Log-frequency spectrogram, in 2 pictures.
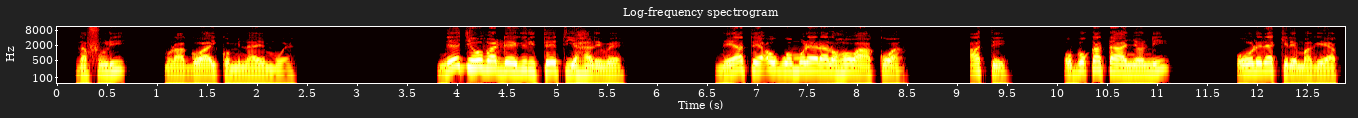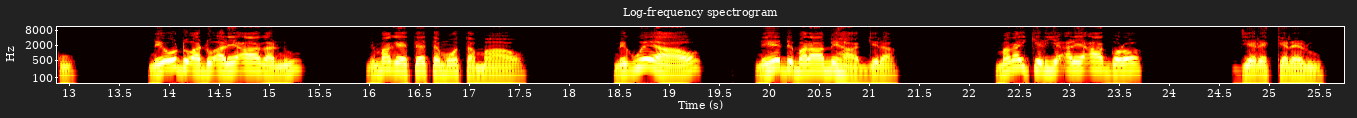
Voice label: psalms, gikuyu drama

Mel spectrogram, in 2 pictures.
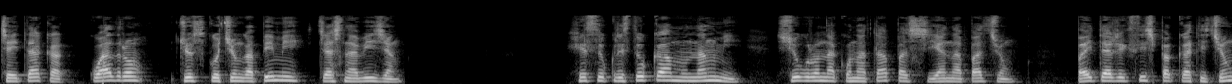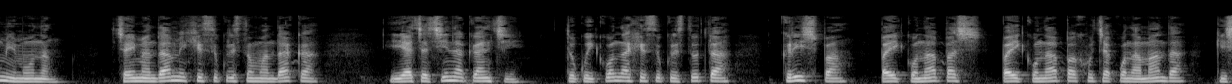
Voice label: good news quichua otovalo

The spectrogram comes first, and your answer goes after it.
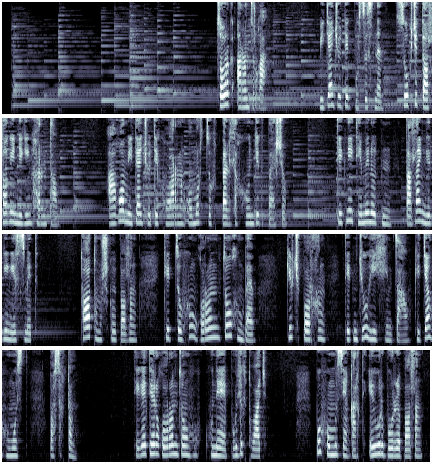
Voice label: mongolian

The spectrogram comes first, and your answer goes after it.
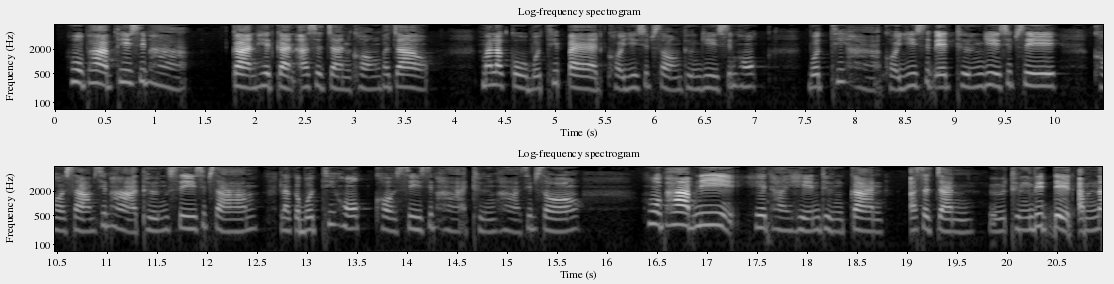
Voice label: good news thai northeastern

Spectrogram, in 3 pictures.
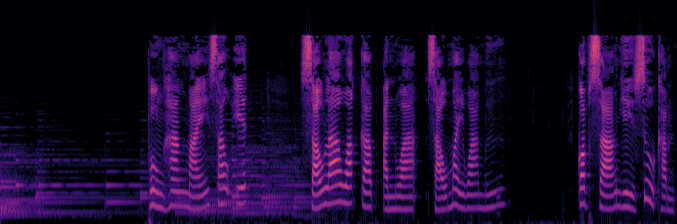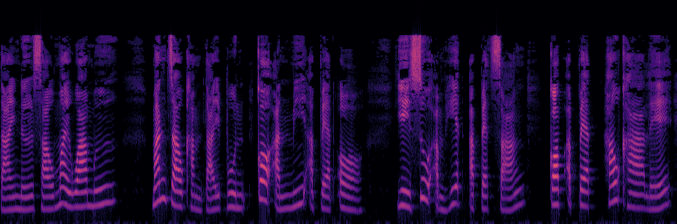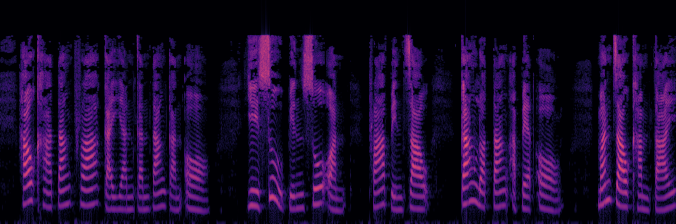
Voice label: good news shan eastern, drama

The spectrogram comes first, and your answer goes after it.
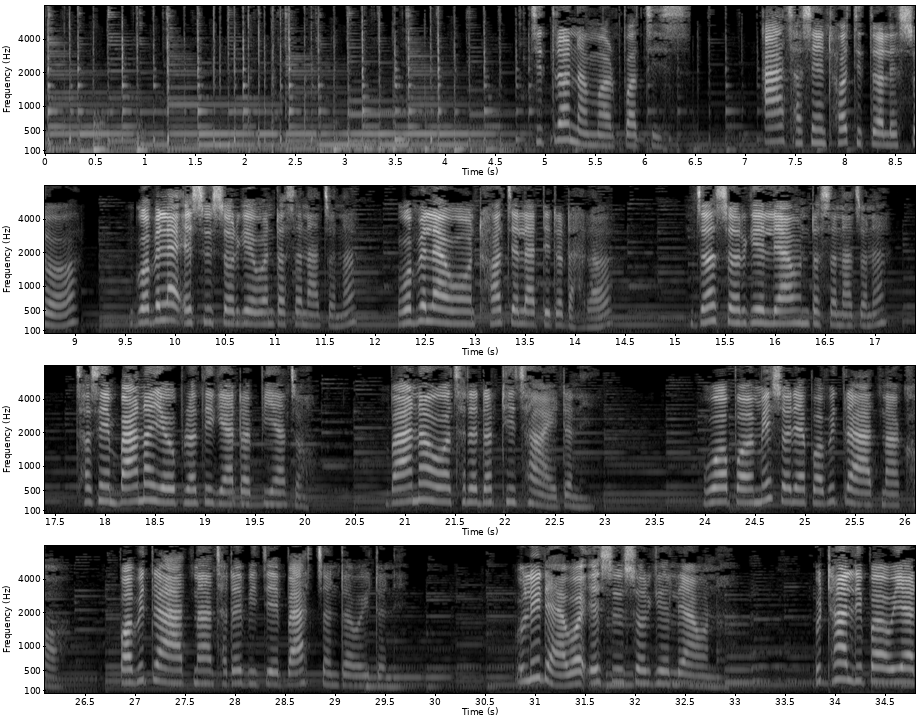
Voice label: good news newari balami

